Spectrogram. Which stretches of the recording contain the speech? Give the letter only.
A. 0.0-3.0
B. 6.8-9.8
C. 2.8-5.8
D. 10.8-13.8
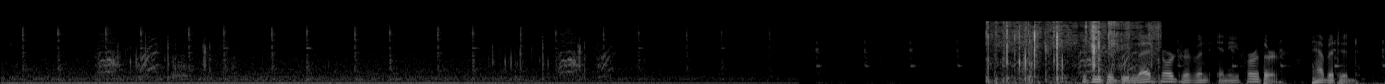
D.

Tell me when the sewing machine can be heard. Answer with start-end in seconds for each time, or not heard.
not heard.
